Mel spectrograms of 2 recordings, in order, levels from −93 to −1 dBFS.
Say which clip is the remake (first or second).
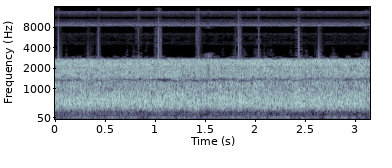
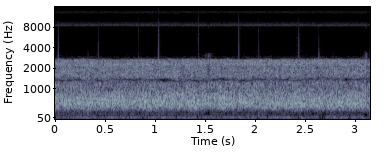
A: first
